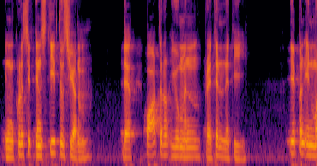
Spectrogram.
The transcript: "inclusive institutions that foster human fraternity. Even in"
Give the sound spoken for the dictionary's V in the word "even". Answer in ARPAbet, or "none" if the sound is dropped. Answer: P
